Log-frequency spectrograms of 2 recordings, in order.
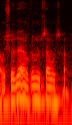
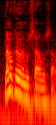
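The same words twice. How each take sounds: First: Hushed question. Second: Said in the usual way. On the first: Shown as a demonstration. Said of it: "repeated question, quiet". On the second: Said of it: "repeated question".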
